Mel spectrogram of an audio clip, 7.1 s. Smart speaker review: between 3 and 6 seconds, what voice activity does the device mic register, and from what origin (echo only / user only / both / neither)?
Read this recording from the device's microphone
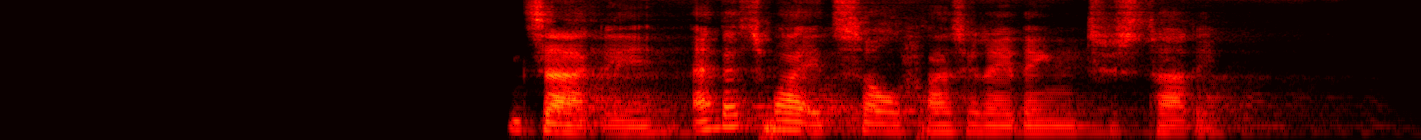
user only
